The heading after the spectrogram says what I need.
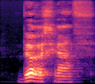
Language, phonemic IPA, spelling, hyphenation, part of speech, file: Dutch, /ˈbʏr.xraːf/, burggraaf, burg‧graaf, noun, Nl-burggraaf.ogg
- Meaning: 1. keeper of certain castles (and surrounding jurisdictions) 2. viscount, a peerage rank, below graaf (count)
